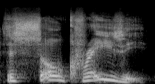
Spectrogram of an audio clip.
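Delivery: high, indignant retold outburst; outraged disbelief. Reading hateful Facebook comments, retelling his shocked indignant reaction. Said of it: "And I was like".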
